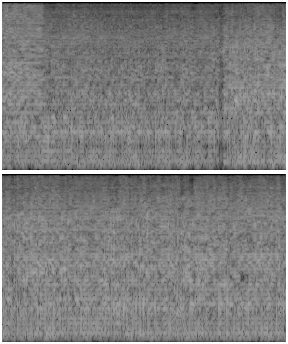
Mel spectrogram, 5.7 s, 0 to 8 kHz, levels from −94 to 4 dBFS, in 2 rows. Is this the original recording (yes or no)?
no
